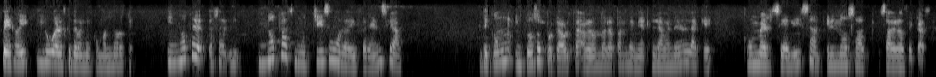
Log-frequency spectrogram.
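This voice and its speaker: A woman's voice: medium pitch, fairly quick, breathy edge, lo-fi sound. A young woman, co-hosting a podcast in casual chat, talking in a blunt, impassioned way with casual swearing. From Mérida, Yucatán, Mexico. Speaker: podcast co-host.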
